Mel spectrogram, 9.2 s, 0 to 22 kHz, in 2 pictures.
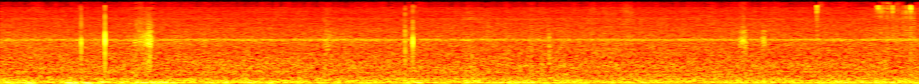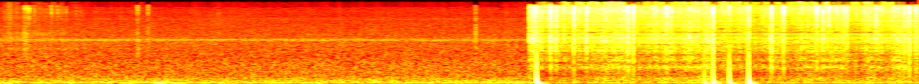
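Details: Stick welding powered by three car batteries in series, about 36 V, with a 7018 rod: a quiet start, then a sudden loud, even crackle and sizzle that holds steady; a stable arc laying a good bead.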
